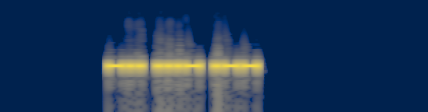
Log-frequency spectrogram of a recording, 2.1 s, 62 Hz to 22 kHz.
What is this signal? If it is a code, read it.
Morse code, heard as a keyed tone, about 52 wpm, 700 Hz. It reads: DVW
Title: USA Call Sign Postfixes - 3 Letters 50wpm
